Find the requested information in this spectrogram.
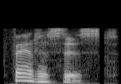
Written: fantasist

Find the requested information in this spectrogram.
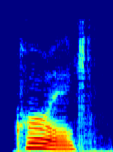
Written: curled

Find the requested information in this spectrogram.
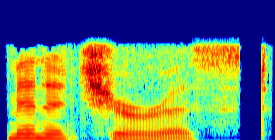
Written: miniaturist

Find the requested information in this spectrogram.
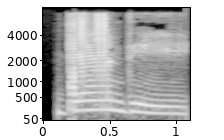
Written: dandyishly

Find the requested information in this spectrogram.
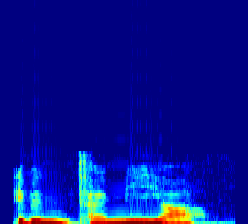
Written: ibn taymiyah

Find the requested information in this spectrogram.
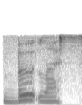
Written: bootless

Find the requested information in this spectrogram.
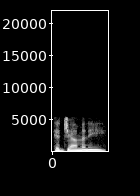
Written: hegemony

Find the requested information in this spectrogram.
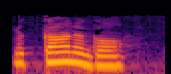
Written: mcgonagall

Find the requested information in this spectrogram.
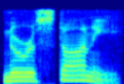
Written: Nuristani

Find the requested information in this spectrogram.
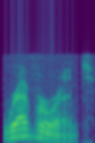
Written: reverent

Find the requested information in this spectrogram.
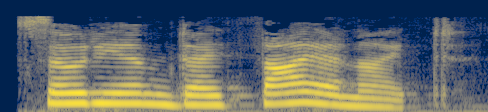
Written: sodium dithionite

